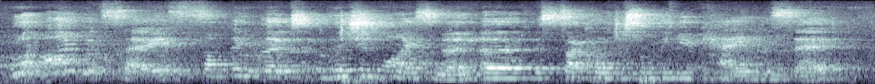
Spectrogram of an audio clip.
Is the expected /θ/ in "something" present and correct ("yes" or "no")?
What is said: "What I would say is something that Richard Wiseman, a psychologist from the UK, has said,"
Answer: yes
